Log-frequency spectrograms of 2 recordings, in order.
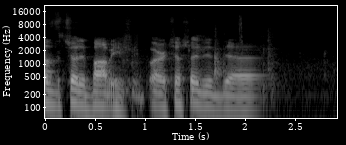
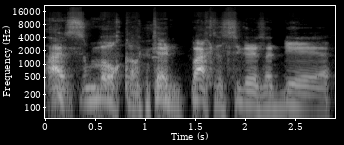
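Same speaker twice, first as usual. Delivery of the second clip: hammed-up old actor impression, slow and drawn out; John Hurt; 4 semitones lower, 4 dB louder, slower than usual. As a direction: overdo the actor's voice, louder. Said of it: "you gotta do it like John Hurt".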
